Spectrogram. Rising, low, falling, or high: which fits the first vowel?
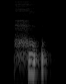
high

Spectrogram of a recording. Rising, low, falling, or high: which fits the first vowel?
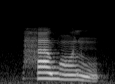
high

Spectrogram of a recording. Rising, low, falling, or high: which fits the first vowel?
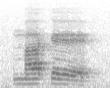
high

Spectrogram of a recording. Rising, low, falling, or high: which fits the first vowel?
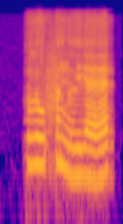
high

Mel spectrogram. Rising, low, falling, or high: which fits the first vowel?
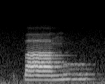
low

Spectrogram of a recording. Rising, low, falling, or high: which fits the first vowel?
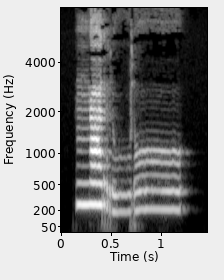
high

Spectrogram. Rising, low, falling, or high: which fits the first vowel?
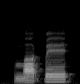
rising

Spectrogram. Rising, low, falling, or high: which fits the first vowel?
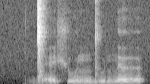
low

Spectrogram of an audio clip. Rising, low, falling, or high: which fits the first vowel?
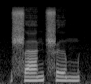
rising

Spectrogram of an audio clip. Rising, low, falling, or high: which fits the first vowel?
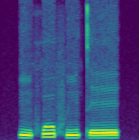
low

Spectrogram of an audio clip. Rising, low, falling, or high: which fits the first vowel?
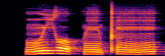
rising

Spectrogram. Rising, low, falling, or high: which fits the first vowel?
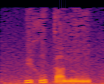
falling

